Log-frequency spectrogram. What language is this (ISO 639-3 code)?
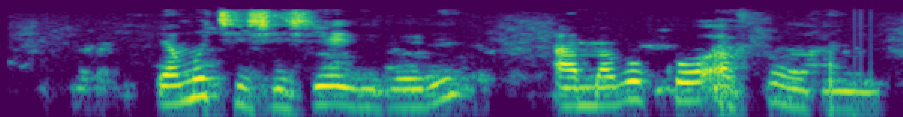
kin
